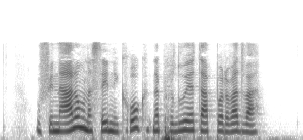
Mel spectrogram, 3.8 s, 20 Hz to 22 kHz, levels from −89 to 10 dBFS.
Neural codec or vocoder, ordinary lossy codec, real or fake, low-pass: codec, 16 kHz, 1 kbps, X-Codec, WavLM features, trained on Multilingual LibriSpeech; none; fake; 7.2 kHz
